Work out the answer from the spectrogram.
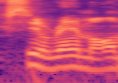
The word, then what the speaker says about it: Rama: rama i don't know but i was calling ram all my life and then you guys told me it's not pronounced random it's pronounced rama dude i hurt my feelings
